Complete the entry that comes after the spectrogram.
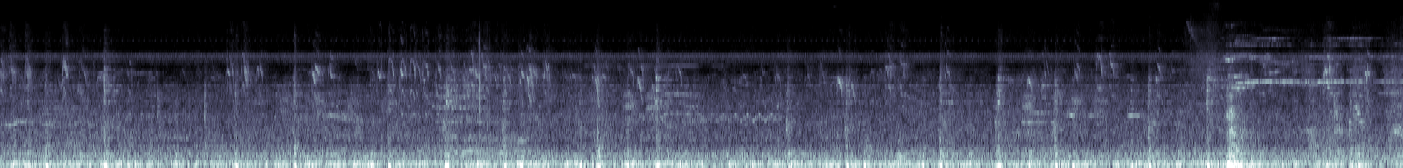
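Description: Parcel train of LHB and ICF parcel vans rolling slowly past: a steady low rumble with scattered wheel and coupler clicks and squeaks. A louder clank and a high squeal come near the end.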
